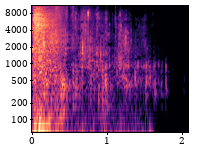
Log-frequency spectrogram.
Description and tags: Gut Rip (Bladed)
Gore sound effect for when something really needs to die via metallic means of bisection. The ingredients for such a grotesque sound is:
Cardboard/newspaper, ripped with a degree of strength near the microphone (XY microphones on Zoom Handy's are very good for isolated, center sounds capturing all the necessary sharp transients. Careful not to smack yourself or the microphone like I did.
Eggs, preferably out-of-date by some days - gives it some "density". Use a pirex dish or your showerroom when doing this as it can get messy. Do not crack the egg for the yolk, crush the entire thing! The hollowness of the shell creates the whip and crack of something being broken into and the yolk's sloshiness makes for juicy, sloppy sounds.
Knife sharpening against other knifes for a nice "schwing". Pitching the sound can give it a very naunced effect of something very sharp but it also can make it sound fairly comical as well.
blood, bones, break, flesh, gore, horror, horror-effects, horror-fx, limbs, scwhing, slash, squelch, torso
